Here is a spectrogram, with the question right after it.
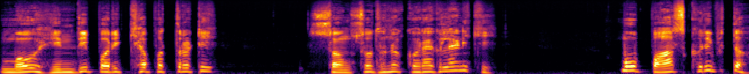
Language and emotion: Odia, fearful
